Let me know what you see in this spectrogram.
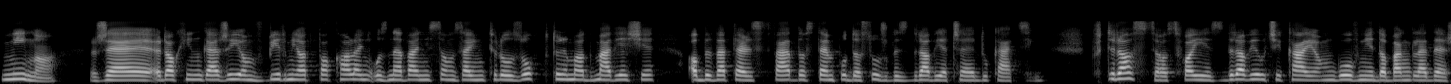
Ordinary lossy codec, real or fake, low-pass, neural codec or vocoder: none; fake; none; codec, 16 kHz, about 1 kbps, DyCAST, with the encoder's durations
